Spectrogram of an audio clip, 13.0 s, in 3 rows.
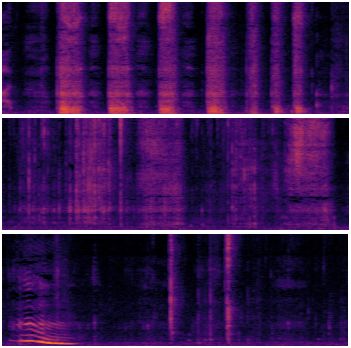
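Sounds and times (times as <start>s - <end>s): crunching fried chicken: 4.3s - 8.0s.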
